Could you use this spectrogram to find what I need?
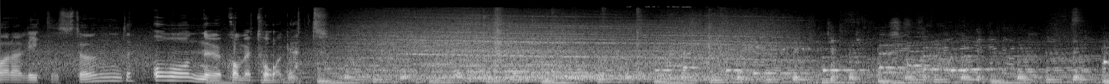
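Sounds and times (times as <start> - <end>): background music with steady beat: 2.1 - 11.0
electric train pulling in: 2.9 - 9.9.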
